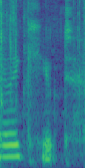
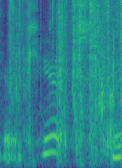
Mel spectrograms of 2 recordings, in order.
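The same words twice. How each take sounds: First: Said in the usual way. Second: Slow, breathy half-whisper of delight; almost whispering, savouring how it turned out; hushed admiration. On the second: Real, not acted. Crafter admiring her stamped card in a slow whisper.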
